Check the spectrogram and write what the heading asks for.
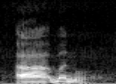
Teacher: ada a yang panjangnya 2 harokat, ini disebut di dalam hukum tajwid disebut dengan mad badal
